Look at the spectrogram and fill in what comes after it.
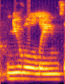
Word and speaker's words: New Orleans: New Orleans, of course. Or I'm saying that wrong. But no, you're not.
